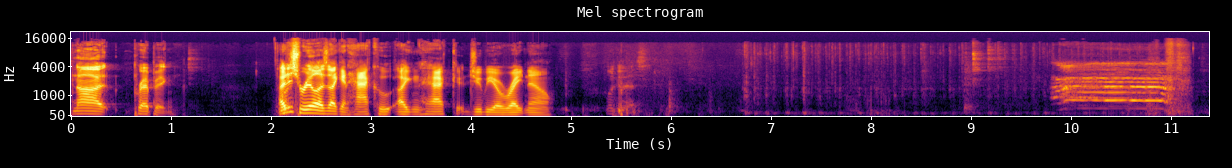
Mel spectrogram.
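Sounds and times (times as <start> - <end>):
speech: 0.0 - 1.1, 2.0 - 5.7
computer keyboard keys clattering: 6.8 - 9.8
loud shrill drawn-out cry: 9.8 - 11.3.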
